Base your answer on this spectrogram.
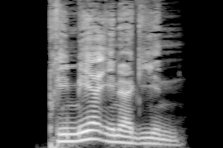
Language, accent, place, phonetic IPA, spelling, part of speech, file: German, Germany, Berlin, [pʁiˈmɛːɐ̯ʔenɛʁˌɡiːən], Primärenergien, noun, De-Primärenergien.ogg
- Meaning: plural of Primärenergie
